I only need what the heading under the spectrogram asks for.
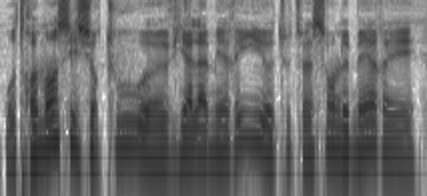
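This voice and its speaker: Hesitant man with a dark, dry voice. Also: fairly high pitch, brisk, dry recording. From Haute-Savoie, France. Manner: hesitant, many restarts and fillers. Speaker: local government official managing outdoor sites. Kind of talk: interview answers.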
